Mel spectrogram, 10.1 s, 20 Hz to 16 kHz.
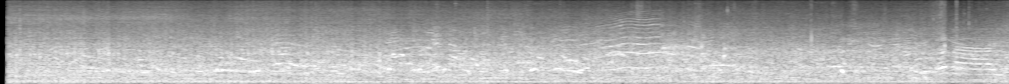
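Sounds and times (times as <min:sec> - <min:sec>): crowd chattering: 0:00.1 - 0:10.0
engine humming: 0:00.1 - 0:10.0.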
